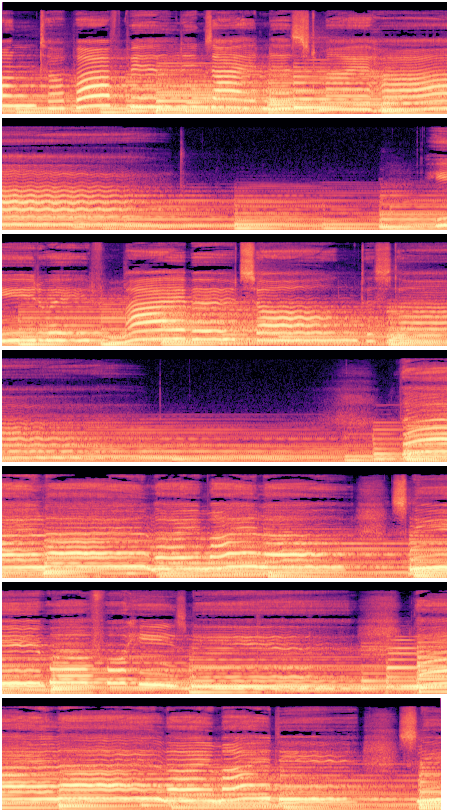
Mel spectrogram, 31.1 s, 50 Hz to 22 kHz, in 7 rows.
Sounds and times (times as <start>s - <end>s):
Music: 0.0s - 31.0s.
